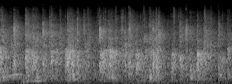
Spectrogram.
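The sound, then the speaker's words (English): Applause from an audience in a place of worship: dense, steady clapping of many hands that holds at an even level throughout, with no voices over it. “In a round of applause, thank you, I think.”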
